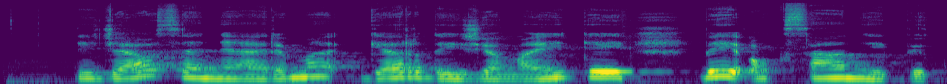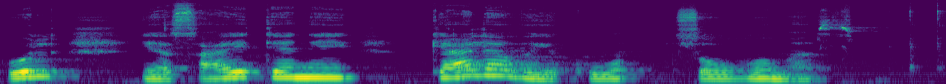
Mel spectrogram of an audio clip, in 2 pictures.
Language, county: Lithuanian, Vilnius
